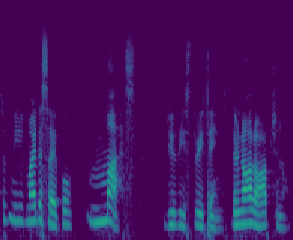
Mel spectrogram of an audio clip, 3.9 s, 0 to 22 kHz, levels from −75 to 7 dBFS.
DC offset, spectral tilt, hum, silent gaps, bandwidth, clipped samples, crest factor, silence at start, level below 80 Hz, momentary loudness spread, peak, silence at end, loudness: under 0.1%; -5 dB/octave; none; none; 16 kHz; under 0.1%; 18 dB; 0.05 s; -64 dBFS; 14 LU; -14 dBFS; 0.1 s; -32 LUFS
